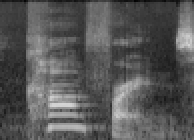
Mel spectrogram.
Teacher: the word conference conference has the first syllable stress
